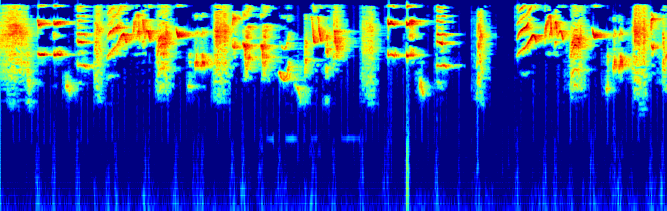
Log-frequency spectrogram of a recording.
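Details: Oriental magpie-robin (kacer) lure song for trapping: a long, rapid medley of whistles, chirps, slurs and harsh scratchy notes, with one short pause midway.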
